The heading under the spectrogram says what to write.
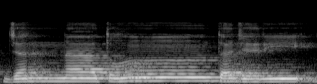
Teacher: تنوین کے بعد تا آنے کی وجہ سے اخفاء ہوگا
